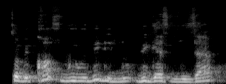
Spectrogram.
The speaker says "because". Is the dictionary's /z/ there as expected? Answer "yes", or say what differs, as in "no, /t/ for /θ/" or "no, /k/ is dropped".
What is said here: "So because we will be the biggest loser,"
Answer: no, /s/ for /z/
